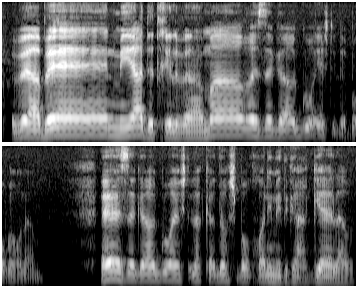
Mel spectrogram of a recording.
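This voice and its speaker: A male rabbi telling a story in a sermon, acting out each character's lines and swinging from loud to hushed. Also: medium pitch. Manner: dramatic, voicing characters in the tales with big swings in loudness. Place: evening lecture before an audience.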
